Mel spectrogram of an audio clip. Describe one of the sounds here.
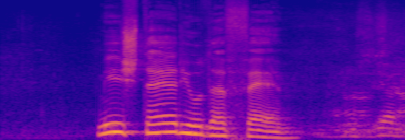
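A man chants loudly into a microphone in a large echoing hall.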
